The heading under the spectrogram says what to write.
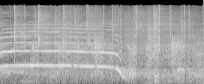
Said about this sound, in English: And this special round of applause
